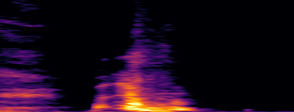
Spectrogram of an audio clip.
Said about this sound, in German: Ich muss gleich niesen.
